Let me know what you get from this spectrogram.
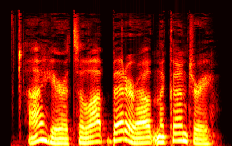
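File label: citizen remarks, female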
